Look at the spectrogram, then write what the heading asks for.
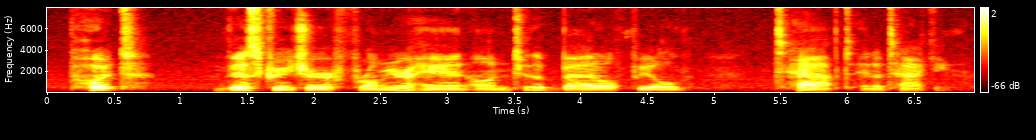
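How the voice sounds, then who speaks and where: A man at a very slow pace, fairly even in intonation, with big swings in loudness and noticeable background noise. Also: medium pitch for a man. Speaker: card collector opening packs. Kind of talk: unboxing commentary. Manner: hesitant with fillers.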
